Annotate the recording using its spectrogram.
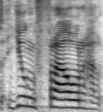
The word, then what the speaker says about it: Jungfrau: And what's Jungfrau, how do you pronounce it slowly? – Jungfrau. It's J-U-N-G-F-R-A-U, Railways.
